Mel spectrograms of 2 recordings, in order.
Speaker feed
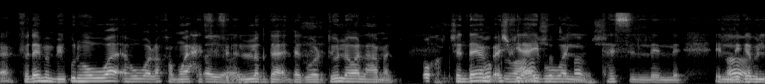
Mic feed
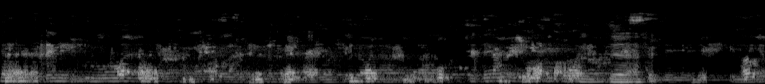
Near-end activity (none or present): present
